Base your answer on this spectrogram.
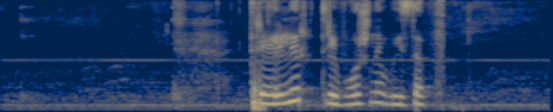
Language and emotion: Russian, neutral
